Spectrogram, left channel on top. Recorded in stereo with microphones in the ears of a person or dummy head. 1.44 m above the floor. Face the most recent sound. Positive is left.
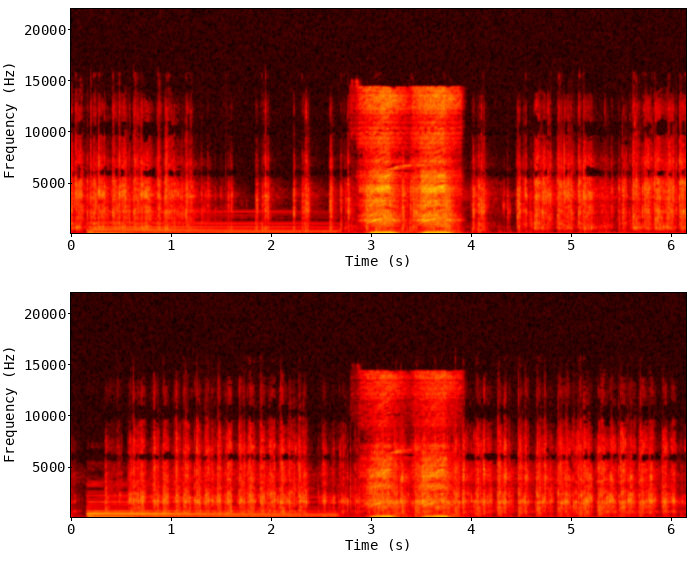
turn(degrees=50)  # may be behind; listen again after turning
